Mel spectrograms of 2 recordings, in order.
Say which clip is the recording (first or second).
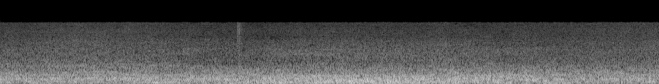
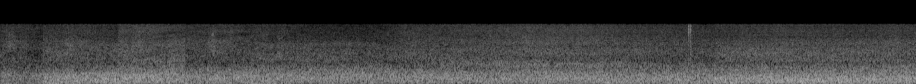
second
